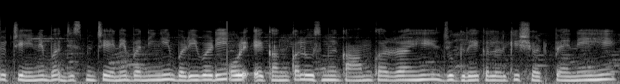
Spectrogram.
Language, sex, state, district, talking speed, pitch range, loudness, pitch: Hindi, female, Bihar, Jahanabad, 210 wpm, 195-215 Hz, -15 LUFS, 205 Hz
